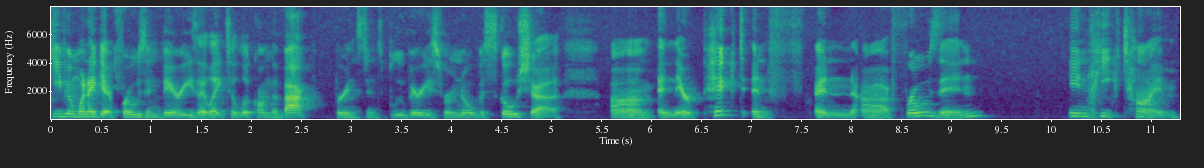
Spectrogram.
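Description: A woman with a plain, everyday voice speaks fairly slowly at a fairly low pitch, with ordinary pitch variation and big swings in loudness. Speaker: podcast co-host. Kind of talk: casual chat.

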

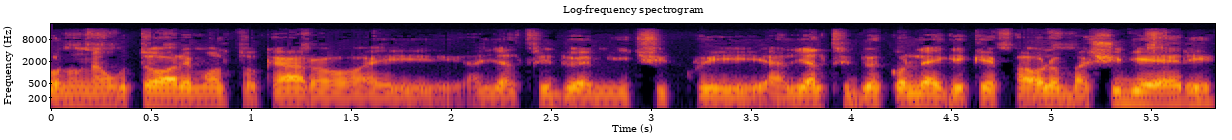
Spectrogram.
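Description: A man's dark, mellow voice at medium pitch, moderate in pace with ordinary pitch variation, in a dry, close sound with no echo. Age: 40s. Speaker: comic artist and translator. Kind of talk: casual interview.

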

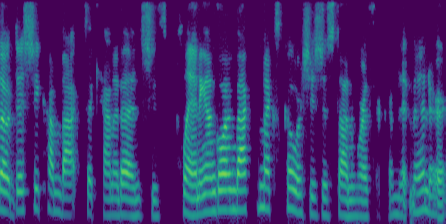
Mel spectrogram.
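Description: A woman's unremarkable speaking voice at medium pitch, fairly quick, with ordinary pitch variation and big swings in loudness. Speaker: podcast co-host and author. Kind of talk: casual interview.

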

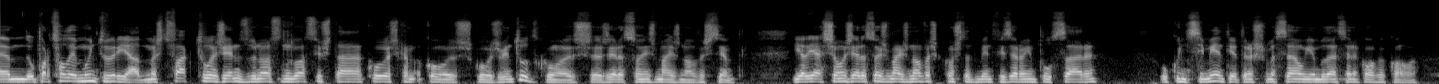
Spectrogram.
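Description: The delivery is fairly quick with fairly even intonation. It is an ordinary speaking voice. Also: man, medium pitch for a man. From Portugal. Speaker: marketing executive. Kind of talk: interview. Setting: outdoors, walking in a park.

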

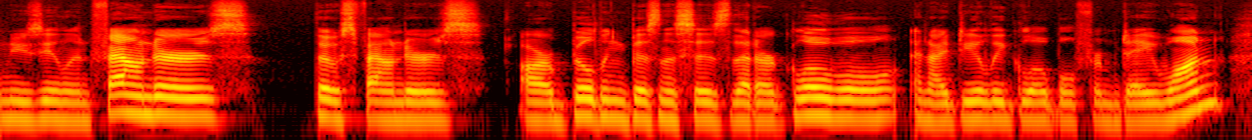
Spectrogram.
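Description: Someone with a New York accent speaks at a moderate pace in a monotone, flat intonation. The recording is very clean, with a silent background. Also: woman. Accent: American, New York area. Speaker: venture capital investor. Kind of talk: interview.

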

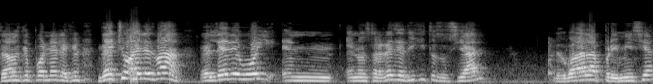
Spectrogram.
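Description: Amid noticeable background noise, a man with a high pitch speaks at a moderate pace with lively intonation. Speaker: podcast panel member. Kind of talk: casual chat.

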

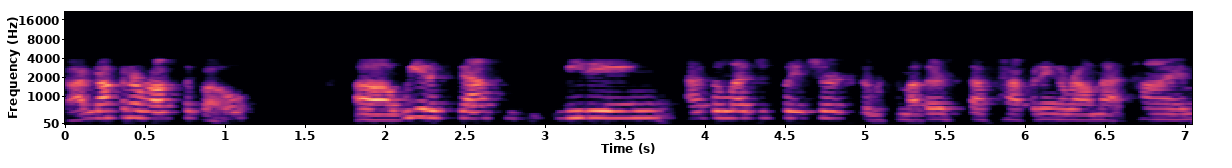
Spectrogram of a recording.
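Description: Using an ordinary speaking voice, a woman with a Canadian accent speaks with lively intonation and a fairly high pitch. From Alberta, Canada. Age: 40s. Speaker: ex-political staffer and party volunteer. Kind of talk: interview.

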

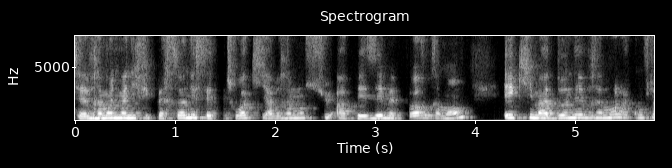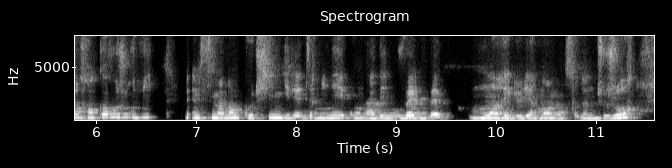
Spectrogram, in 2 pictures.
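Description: A woman speaks very fast, her fairly high voice held to fairly even intonation. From Belgium. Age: 20s. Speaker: former physiotherapist turned entrepreneur. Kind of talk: personal testimony. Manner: hesitant, many fillers.

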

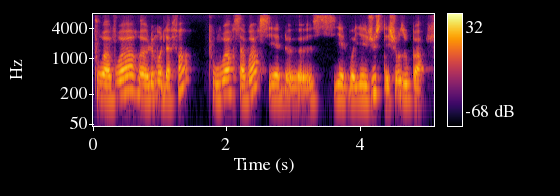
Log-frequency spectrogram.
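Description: A woman speaks at a moderate pace. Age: 40s. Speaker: designer and entrepreneur sharing coming-out story. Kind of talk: testimony. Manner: halting.

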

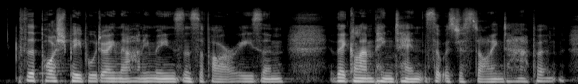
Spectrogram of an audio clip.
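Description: A woman's very deep, low voice in an English accent, monotone and flat, at a fairly quick pace. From southern England, Kent. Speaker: business executive. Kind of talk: interview.

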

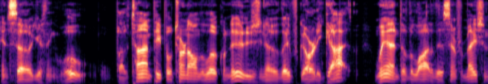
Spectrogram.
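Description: In a very clean recording with a silent background, a man with a very deep, low voice and a Southern US accent talks at a very fast pace with ordinary pitch variation. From upstate South Carolina, Gaffney. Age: 50s. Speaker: TV meteorologist. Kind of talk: casual interview.

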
